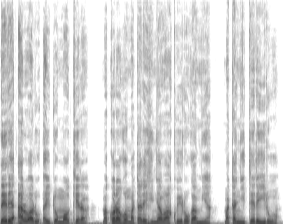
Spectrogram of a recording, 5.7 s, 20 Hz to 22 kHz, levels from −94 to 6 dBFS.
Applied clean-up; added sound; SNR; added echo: none; Keyboard (musical); 18 dB; none.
